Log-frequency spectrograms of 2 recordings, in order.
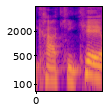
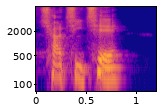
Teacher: only in this case we have the velar becoming a palatal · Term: Palatalization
